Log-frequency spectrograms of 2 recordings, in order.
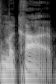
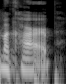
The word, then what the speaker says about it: macabre: so it's like anyway I think he said macarb I like to say it that way that's a fun way to say it Macabre sounds wrong it sounds like it sounds like you're talking about your salad if I say cob if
